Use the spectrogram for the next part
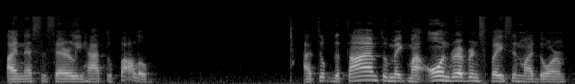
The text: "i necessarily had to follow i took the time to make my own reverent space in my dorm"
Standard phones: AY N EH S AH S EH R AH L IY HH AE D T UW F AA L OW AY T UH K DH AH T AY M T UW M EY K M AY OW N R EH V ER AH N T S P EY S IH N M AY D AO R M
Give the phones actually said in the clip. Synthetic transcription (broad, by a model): AY N EH S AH S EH R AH L IY HH AE D T UW F AA L OW AY T UH K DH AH T AY M T UW M EY K M AY OW N R EH V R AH N S F EY S IH N M AY D AO R M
